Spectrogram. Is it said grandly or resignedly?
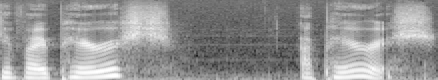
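resignedly. It sounds quiet and resigned.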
